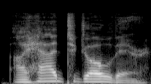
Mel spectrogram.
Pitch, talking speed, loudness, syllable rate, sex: 110 Hz, 195 wpm, -16 LUFS, 5.0 syllables/s, male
